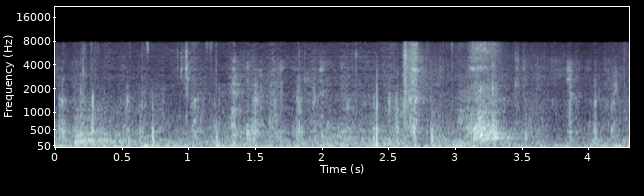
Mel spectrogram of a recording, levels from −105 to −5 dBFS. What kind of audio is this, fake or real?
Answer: fake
